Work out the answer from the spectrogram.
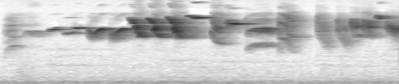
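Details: Yellow-bellied seedeater delivering flecha negra style song: an unbroken stream of high, quick chattering and buzzy trills, rising and varying in pitch throughout.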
